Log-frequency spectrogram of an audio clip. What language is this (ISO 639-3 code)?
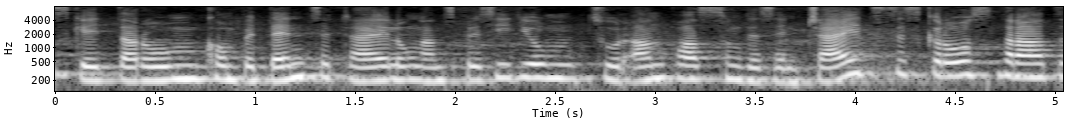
gsw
